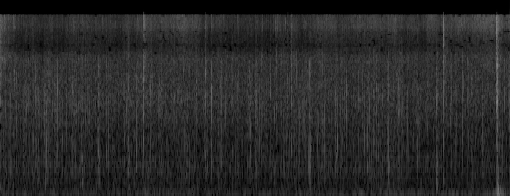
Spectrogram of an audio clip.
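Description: Steady rain, with single drops tapping on the tarp overhead; a brief knock near the end.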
